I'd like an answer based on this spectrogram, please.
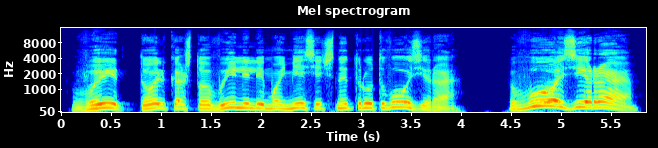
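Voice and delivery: loud, high, drawn-out indignation; building to an outraged cry; outraged protest. A narrator's reading. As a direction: lament the loss furiously. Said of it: "зашипел паладин".

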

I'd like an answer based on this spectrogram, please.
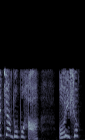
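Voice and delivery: high-pitched mock scolding busybody; meddling critic. Lawyer mimicking busybodies criticizing how you hold your phone, mock disapproving. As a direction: imitate a fussy meddler, pitched well up. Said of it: "好多人在指导你".

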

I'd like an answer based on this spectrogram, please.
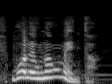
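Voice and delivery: sudden high, loud mock exclamation; scornful "ah, so that's it"; mocking realization. Egström mocks the guessed motive.

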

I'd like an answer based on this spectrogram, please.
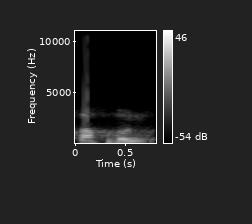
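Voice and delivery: فخذ as fikh-dhun; two-syllable فخذ: FIKH-dhun; lightened, kasra first. Shown as a demonstration. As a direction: say فخذ with i after fa, no vowel on kha. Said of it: "ويجوز التخفيف بإسكان".

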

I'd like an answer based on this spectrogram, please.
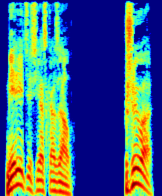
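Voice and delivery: impatient order, climbing high at the end; insist, brooking no argument; commanding. Acted. Navigator orders captains to make peace, commanding.

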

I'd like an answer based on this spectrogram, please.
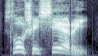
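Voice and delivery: high, slow gleeful call; delighted. Acted. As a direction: call out half laughing. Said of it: "Чуть ли не в восторге".

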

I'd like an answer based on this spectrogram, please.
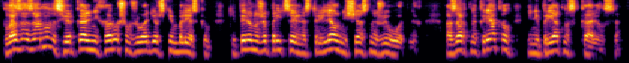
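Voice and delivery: ordinary delivery, nothing marked

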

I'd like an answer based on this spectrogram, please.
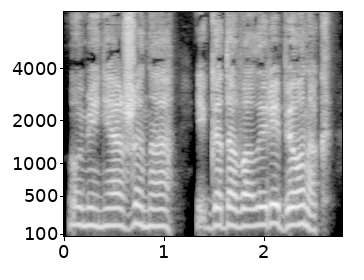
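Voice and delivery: high, loud, panicked begging; desperate plea. Acted. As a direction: cry out for your family. Prisoner begging for life.

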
